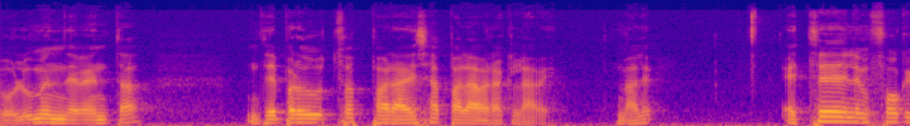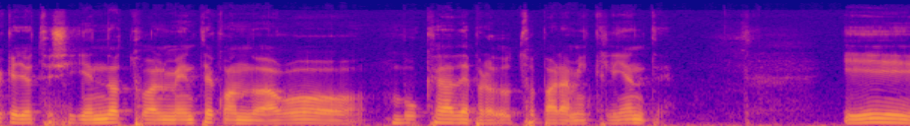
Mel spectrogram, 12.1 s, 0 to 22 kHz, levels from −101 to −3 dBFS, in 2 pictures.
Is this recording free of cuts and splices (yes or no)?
yes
